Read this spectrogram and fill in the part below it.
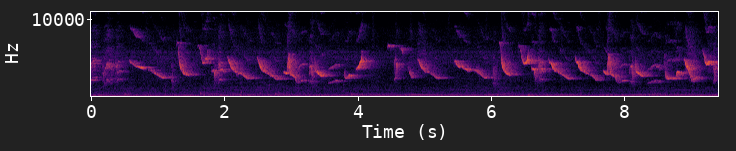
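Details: Captive-bred male Large-billed Seed-Finch (Bicudo), presented as a prospective champion songbird, singing a rapid, continuous string of high, clear whistles that slide downward, tightly packed and loud throughout, with a steady low hum underneath.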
